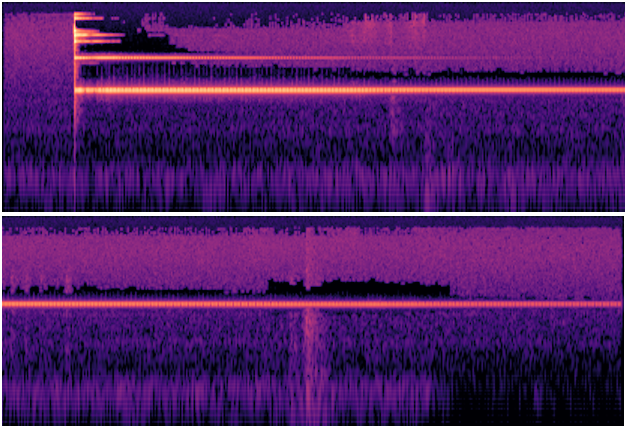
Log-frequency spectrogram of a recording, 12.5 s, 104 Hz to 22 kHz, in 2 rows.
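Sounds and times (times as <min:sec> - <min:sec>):
7.5 cm cymbals with deep tone: 0:00.7 - 0:12.4.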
